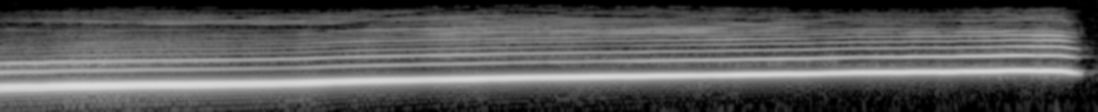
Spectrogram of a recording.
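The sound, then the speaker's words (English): A single voice imitates a siren: one loud, sustained wail that slowly rises in pitch for about five seconds, then cuts off abruptly. “Nonsense siren.”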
